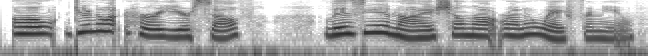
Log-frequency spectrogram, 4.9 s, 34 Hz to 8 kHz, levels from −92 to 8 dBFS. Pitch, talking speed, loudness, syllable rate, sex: 260 Hz, 175 wpm, -18 LUFS, 4.5 syllables/s, female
